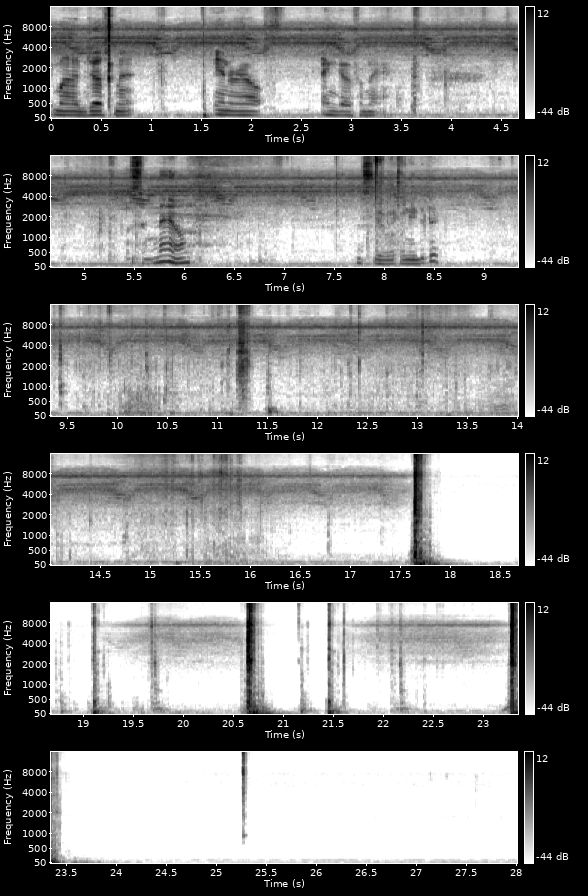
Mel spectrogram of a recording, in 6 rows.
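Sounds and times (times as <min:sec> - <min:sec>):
car door thunks: 0:00.4 - 0:02.2, 0:08.9 - 0:16.8, 0:17.6 - 0:20.0, 0:20.6 - 0:22.5, 0:23.2 - 0:23.9.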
